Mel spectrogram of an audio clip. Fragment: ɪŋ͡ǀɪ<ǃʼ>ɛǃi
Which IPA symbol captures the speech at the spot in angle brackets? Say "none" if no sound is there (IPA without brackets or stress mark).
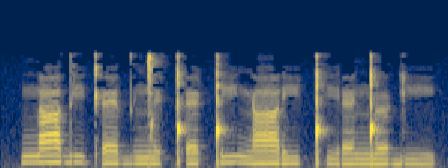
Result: ǃʼ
